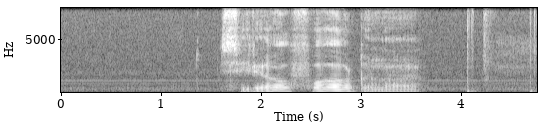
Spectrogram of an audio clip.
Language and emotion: Russian, sad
